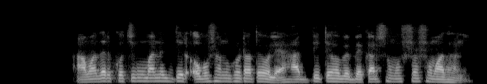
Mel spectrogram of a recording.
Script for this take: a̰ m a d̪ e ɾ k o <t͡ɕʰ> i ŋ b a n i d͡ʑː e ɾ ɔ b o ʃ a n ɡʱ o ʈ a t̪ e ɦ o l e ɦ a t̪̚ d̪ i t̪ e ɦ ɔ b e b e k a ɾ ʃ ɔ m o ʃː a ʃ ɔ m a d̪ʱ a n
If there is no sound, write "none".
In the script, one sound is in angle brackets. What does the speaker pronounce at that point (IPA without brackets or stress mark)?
t͡ɕ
